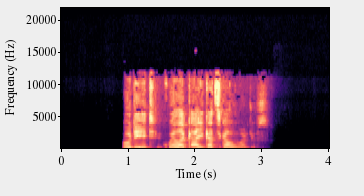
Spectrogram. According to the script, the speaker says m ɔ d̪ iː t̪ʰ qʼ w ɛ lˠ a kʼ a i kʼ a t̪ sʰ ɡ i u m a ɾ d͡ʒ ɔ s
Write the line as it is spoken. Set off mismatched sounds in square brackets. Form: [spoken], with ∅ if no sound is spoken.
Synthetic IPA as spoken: m ɔ d̪ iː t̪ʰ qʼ w ɛ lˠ a kʼ a i kʼ a t̪ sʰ ɡ [a] u m a ɾ d͡ʒ ɔ s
